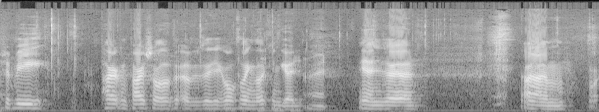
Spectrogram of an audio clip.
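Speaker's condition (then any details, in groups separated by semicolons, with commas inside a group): Parkinson's; severe, shaking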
